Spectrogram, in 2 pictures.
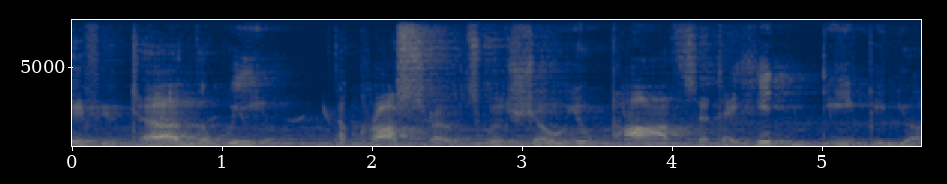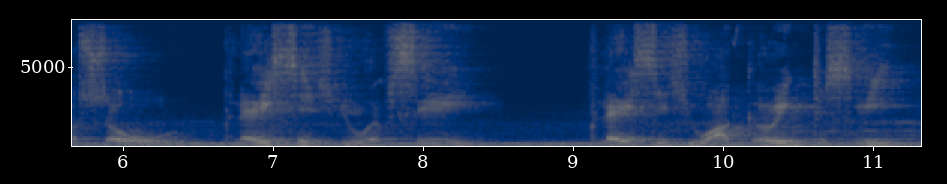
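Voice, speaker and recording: A cartoonish character voice speaks at a very slow pace with slight echo and loud background noise. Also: man, medium pitch for a man. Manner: calm, modest.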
